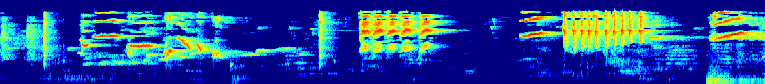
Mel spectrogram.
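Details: A white-rumped shama sings loud, varied phrases of rich whistles, rapid buzzy trills and sharp high notes in bursts with short pauses, a master song meant to excite other shamas into singing.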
